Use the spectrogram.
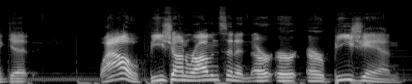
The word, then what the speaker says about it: Bijan: And I guess we're just gonna get wow, Bijan Robinson or Bijan. He said his name is pronounced differently. It's not Bijan. It's Bijan. Wow.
